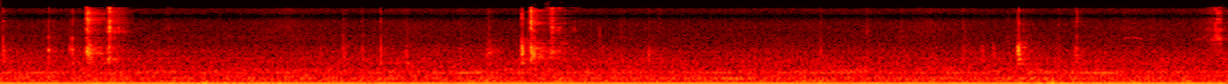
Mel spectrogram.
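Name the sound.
typing on a computer keyboard in CorelDRAW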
